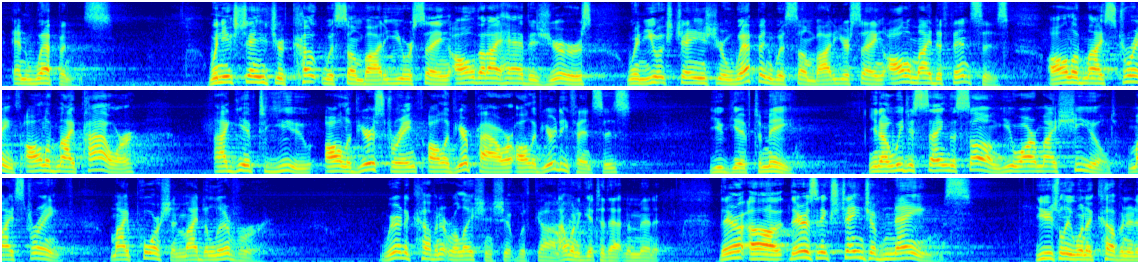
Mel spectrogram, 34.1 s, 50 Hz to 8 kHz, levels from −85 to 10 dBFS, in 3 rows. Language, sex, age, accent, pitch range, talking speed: English, male, 40-59, American, 150-185 Hz, 180 wpm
